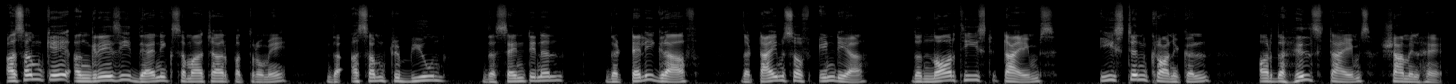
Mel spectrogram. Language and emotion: Hindi, neutral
